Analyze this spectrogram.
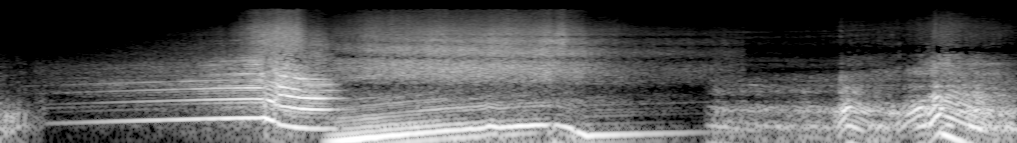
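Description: A motorcycle engine revs up and down, its whine rising and falling.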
